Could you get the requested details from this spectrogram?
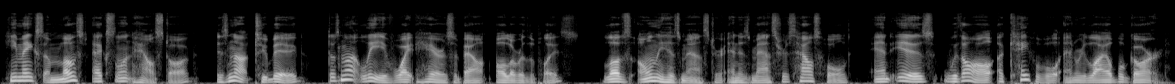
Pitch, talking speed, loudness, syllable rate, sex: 110 Hz, 190 wpm, -20 LUFS, 5.3 syllables/s, male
